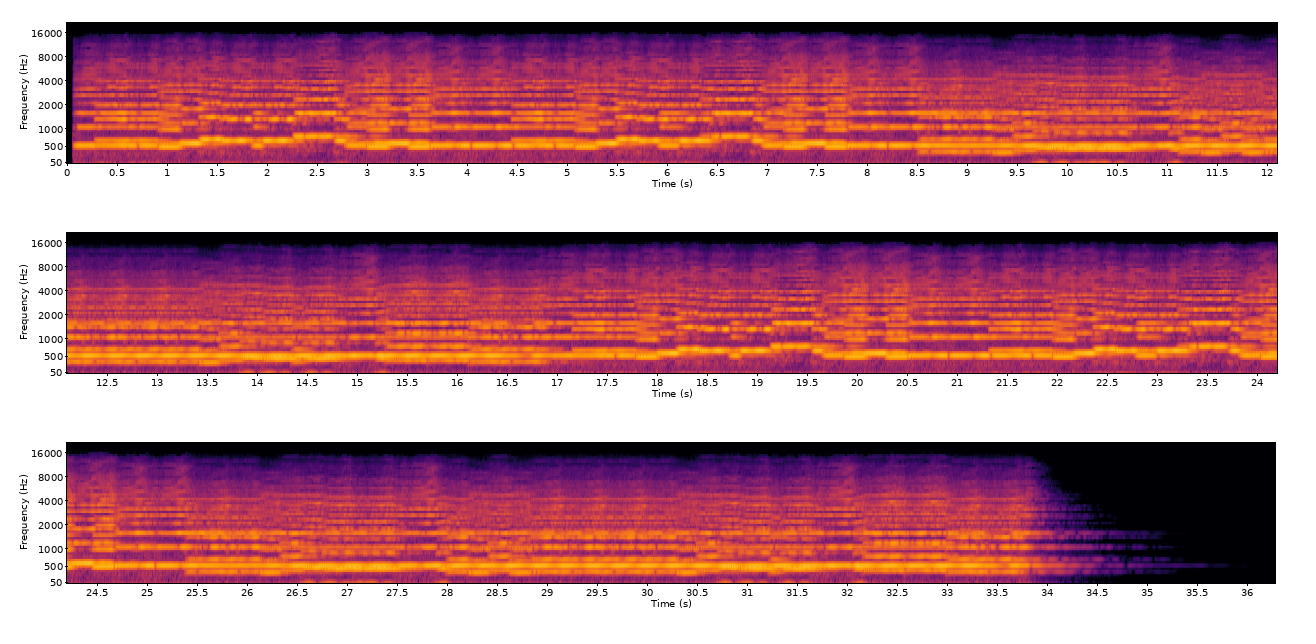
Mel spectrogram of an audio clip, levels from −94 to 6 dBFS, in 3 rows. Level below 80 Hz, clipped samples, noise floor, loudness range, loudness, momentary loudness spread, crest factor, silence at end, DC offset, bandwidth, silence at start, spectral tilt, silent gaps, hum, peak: -44 dBFS; under 0.1%; under -90 dBFS; 1 LU; -13 LUFS; 3 LU; 12 dB; 2.1 s; 0.1%; 13 kHz; 0.05 s; -1.5 dB/octave; none; none; -2 dBFS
